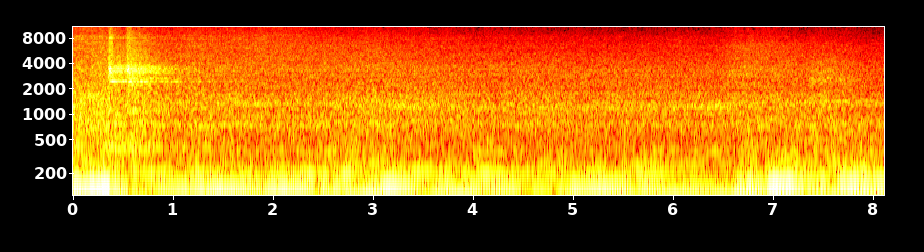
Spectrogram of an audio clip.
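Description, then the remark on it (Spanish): A car engine rumbles steadily as people get in and drive away from a parking lot, pulling away with a low, constant drone and road noise. A brief sharp click sounds near the start, and no one speaks. “Se suben el auto y se van.”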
